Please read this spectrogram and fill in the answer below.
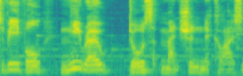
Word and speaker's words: Nikola: think he's referring to nikola tesla now actually his name is nikola I mean some people pronounce it Nikolai but Nikolai or Nikola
